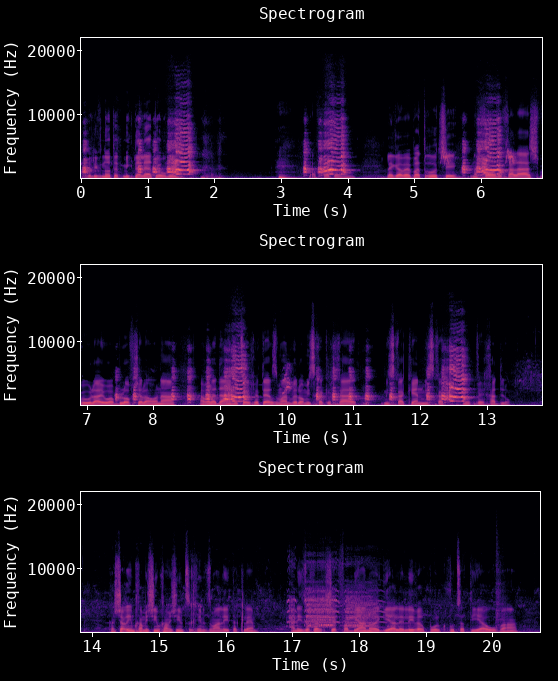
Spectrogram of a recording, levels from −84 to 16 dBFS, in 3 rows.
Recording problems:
animal sounds; very loud; throughout; 5 dB above the speech

